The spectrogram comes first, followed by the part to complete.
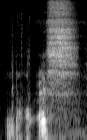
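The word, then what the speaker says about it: Norrus: Well, with uh a goblin whose name is It's Norris, but it's spelled with without an I. It's spelled with a U instead of an I. Norris.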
